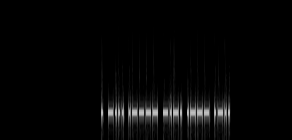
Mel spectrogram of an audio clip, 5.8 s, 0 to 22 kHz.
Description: Morse code, heard as a keyed tone, about 36 wpm, 700 Hz. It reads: EB1CJL
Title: DXCC-100 Call Signs - 6 Characters - 35wpm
